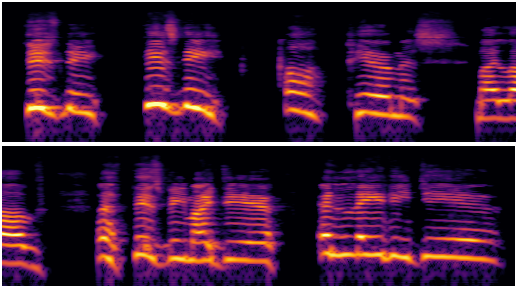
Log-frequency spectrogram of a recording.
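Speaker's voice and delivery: small, shrunken, monstrous little maiden voice. Offering to play Thisbe too, speaking her lines: Thisbe in a little voice. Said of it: "I'll speak in a monstrous little voice".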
